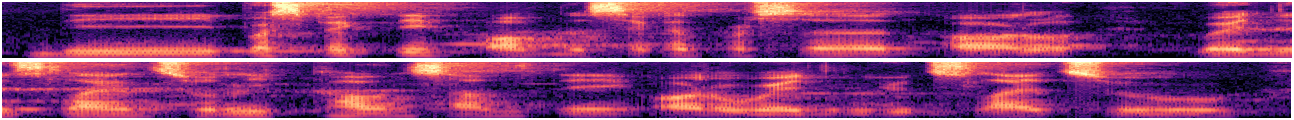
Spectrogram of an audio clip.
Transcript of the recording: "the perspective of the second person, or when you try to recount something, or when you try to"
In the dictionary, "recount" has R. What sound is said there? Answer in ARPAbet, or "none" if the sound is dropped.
R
